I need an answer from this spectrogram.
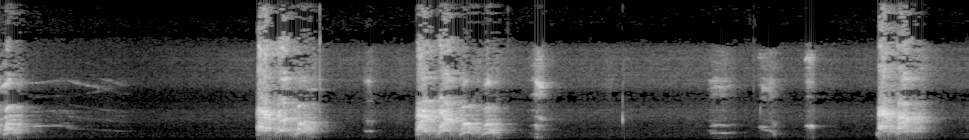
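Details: Shih Tzu puppy arguing with a Labrador puppy over a call: loud harsh bark bursts separated by short yips and soft whimpers, roughly three main outbursts across the stretch, in an indoor room.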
